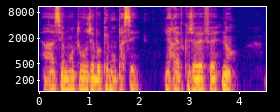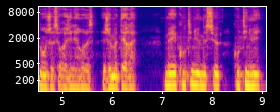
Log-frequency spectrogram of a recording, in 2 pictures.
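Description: A man's voice: mid-range voice, fairly even intonation, moderate pace, warm tone, breathy edge, close to an everyday voice. A man voicing a cold, stern young duchess in an audiobook, speaking in an icy, implacable tone. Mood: agitated. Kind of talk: audiobook character reading.

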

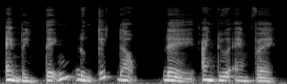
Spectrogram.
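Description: A kind young male coworker, calm and comforting, as a woman narrator voices him. The voice is low, mellow and a little husky. An audiobook story voice. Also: normal speed. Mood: soothing. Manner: soothing, calm.

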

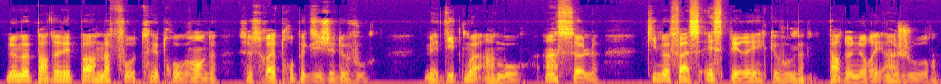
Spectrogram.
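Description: Brief: male reader doing a contrite captain begging forgiveness, fairly low voice, dry close sound. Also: moderate pace, darkish tone, dry recording, lightly acted. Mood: pleading, contrite. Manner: humble, pleading, contrite. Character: devoted, remorseful male captain, humble and pleading.

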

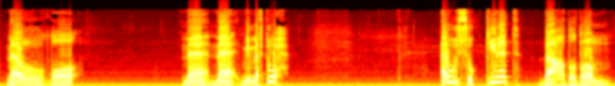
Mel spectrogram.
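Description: Lively Egyptian man teaching recitation. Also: medium pitch, dry recording. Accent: Egyptian Arabic. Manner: lively, drawn-out chanting of verse examples; quizzes students, repeats rules. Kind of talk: live tajweed lesson.

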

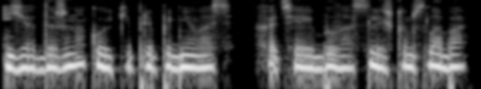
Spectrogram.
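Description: A woman narrating a first-person audiobook in a measured, intimate, introspective way, with a husky voice. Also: low voice, flat delivery, dark tone, no echo, clean studio sound.

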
